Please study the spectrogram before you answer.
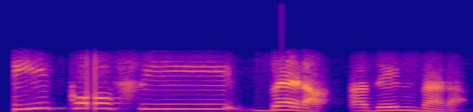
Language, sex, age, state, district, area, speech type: Kannada, female, 60+, Karnataka, Dharwad, rural, conversation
